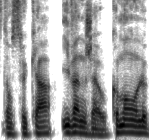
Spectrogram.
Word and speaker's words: Ivan Zhao: Ivanjao, comment on le prononce?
